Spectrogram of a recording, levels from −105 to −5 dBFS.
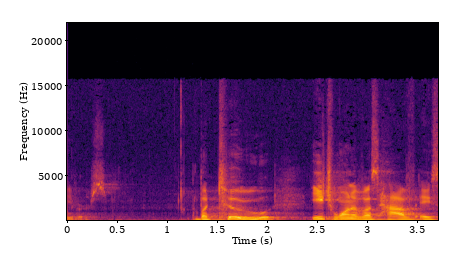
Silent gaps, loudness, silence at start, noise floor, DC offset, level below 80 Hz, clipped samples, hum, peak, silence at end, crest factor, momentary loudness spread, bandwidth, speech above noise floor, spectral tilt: none; -24 LUFS; 0 s; -61 dBFS; under 0.1%; -60 dBFS; under 0.1%; none; -6 dBFS; 0 s; 18 dB; 18 LU; 15.5 kHz; 37 dB; -6 dB/octave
